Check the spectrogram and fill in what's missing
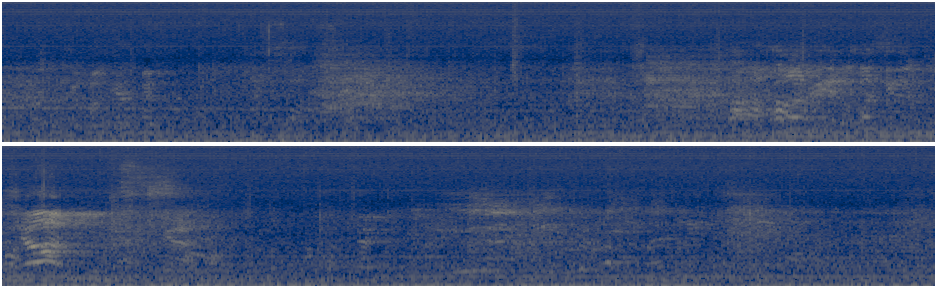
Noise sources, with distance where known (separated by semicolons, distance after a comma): unidentified human voice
